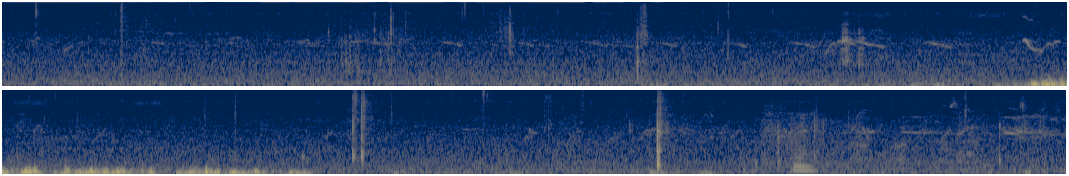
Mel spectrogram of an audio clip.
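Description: Small birds chirping faintly and intermittently in the bush, with a few sharp clicks. The loudest sound is a burst of low muffled noise lasting about a second and a half, starting about five seconds in.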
